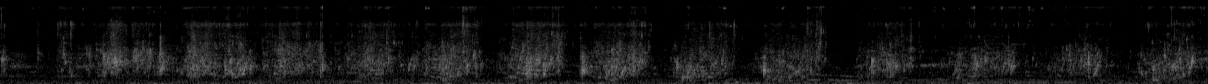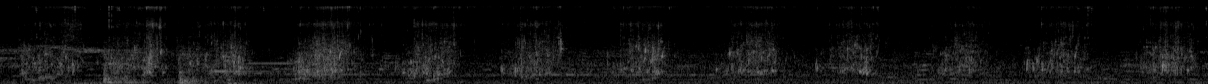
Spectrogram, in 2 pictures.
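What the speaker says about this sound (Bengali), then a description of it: "তো চলো, এবারে আমাদের বাড়ির সামনে জলটা দিয়ে হেঁটে বাড়ি যাই।" Footsteps wade through shallow water in front of a house, a steady rhythm of splashes and sloshing up close, with faint background sounds.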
